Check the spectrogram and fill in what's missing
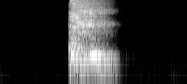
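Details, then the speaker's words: A single short, harsh throat clear under half a second long, in a quiet room, from an adult who says they are a little sick and hoarse while opening an online meeting; throat clearing. "so I'm gonna start. I'm gonna open for. Excuse me, I'm a little sick."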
